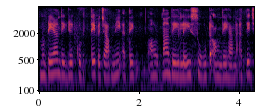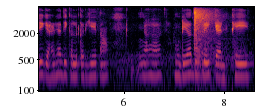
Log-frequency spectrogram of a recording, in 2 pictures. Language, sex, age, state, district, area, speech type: Punjabi, female, 18-30, Punjab, Shaheed Bhagat Singh Nagar, urban, spontaneous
